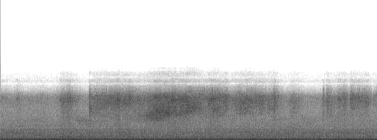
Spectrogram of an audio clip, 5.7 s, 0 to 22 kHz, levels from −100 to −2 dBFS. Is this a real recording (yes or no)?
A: yes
